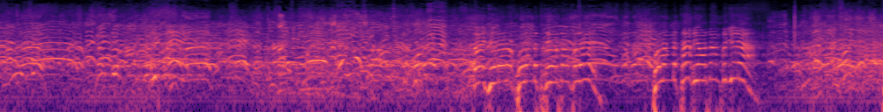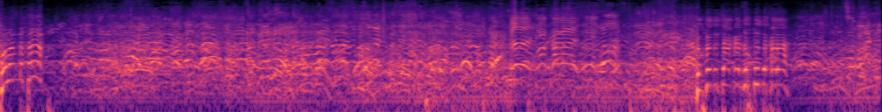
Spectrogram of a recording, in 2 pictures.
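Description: A large crowd of men shouts and calls out all around, close by and outdoors.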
